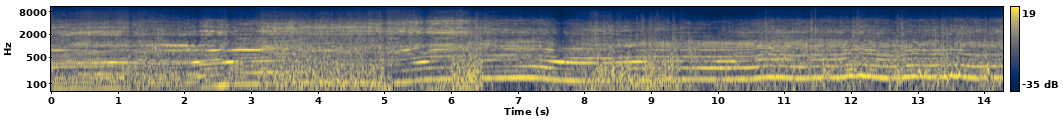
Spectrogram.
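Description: Motorbike engine running while riding, its pitch rising and falling with the throttle, easing down about six seconds in and then picking up again.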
